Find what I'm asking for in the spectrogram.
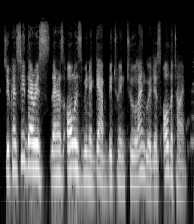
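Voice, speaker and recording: A man speaks in a Bangladeshi accent with lively intonation. The sound is dry and close, with no echo. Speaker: English teacher, online host. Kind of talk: live online discussion. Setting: video call.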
